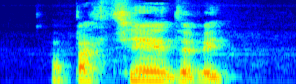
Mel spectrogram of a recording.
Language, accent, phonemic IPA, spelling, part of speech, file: French, Canada, /a.paʁ.tjɛ̃.dʁe/, appartiendrai, verb, LL-Q150 (fra)-appartiendrai.wav
- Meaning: first-person singular future of appartenir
